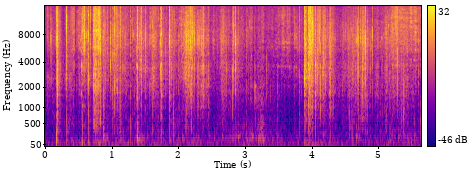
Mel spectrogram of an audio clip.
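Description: Hands crumble soft chalk, which crunches and rustles.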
